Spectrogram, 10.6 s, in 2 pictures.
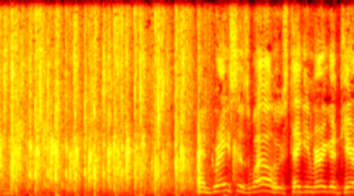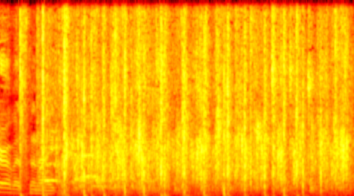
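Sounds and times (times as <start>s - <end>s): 
audience applause: 0.0s - 3.3s, 5.9s - 10.6s
speech: 3.0s - 6.8s.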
